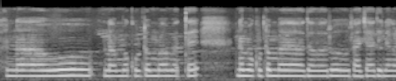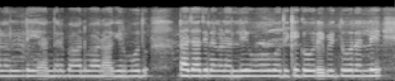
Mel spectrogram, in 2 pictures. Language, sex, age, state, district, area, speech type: Kannada, female, 18-30, Karnataka, Chikkaballapur, rural, spontaneous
